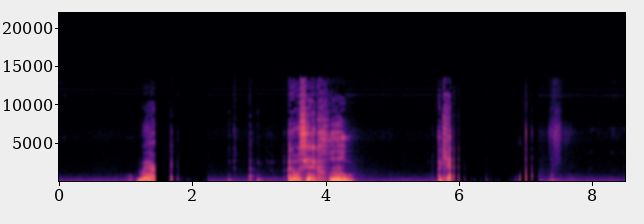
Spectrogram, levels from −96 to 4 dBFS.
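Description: The receiver lost the digital broadcast signal twice, muting whenever frames failed. This caused a digital broadcast dropout from 1.42 to 2.23 s and again from 5.86 to 7.20 s. The audio fades out in about 20 ms into scattered silent holes up to 216 ms long, and the material in those gaps is lost.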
